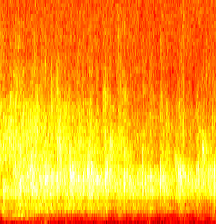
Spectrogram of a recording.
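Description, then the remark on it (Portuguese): A crowd applauds the Lord for the lives of a team, a dense wash of many hands clapping at an even, fairly loud level with no pauses, and a faint voice briefly surfaces beneath it. “Então, essa equipe maravilhosa, você pode aplaudir o Senhor pela vida deles?”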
